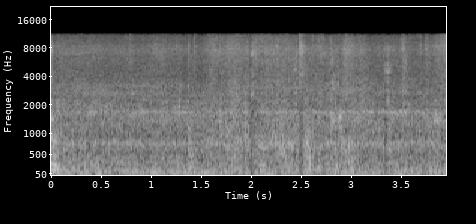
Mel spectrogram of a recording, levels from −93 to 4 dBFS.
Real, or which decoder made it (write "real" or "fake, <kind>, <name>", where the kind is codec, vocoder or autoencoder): fake, vocoder, BigVGAN v2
